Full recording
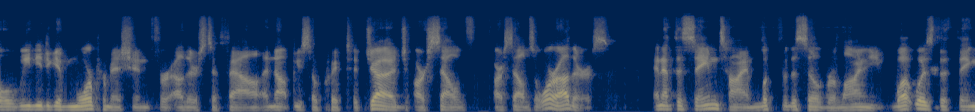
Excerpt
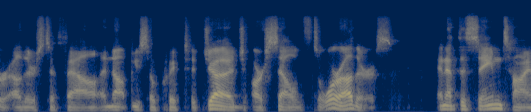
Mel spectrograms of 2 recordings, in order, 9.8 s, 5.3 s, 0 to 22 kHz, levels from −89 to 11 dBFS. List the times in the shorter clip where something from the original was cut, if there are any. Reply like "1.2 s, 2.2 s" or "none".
3.1 s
